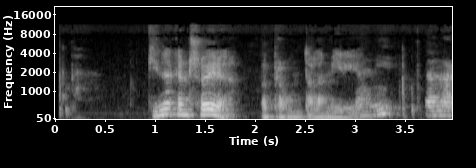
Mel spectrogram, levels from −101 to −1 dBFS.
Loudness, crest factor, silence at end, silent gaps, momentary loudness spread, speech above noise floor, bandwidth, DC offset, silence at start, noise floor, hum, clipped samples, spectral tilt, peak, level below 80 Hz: -29 LUFS; 20 dB; 0 s; none; 17 LU; 42 dB; 11.5 kHz; under 0.1%; 0.05 s; -70 dBFS; none; under 0.1%; -6 dB/octave; -10 dBFS; -50 dBFS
